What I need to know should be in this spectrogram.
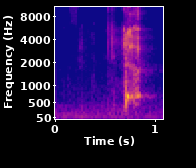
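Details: A single abrupt, voiced catch in the throat over faint room hum, typical of a hiccup, from a woman during a loud hiccup attack.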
